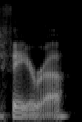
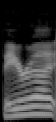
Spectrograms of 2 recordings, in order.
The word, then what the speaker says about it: Feyre: to the spelling because her main character is named pharah okay pharah is our 19 year old 19 year old gal and it's and it's spelled f-e-y-r-e and I only know it was pharah because I listened to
